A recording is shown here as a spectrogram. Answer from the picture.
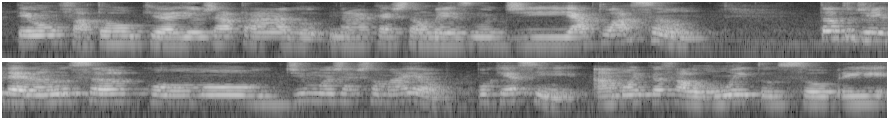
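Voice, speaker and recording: A woman of medium pitch speaks at a very slow pace. Noticeable background noise and audible room echo are present. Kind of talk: podcast interview.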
